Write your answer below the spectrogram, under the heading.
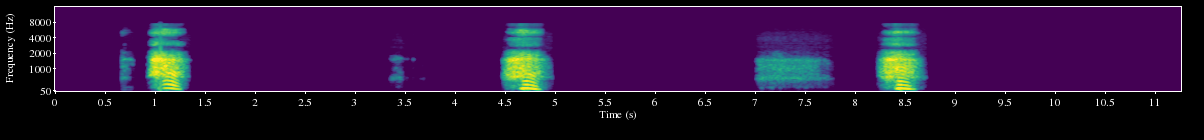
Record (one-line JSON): {"exhalation_length": "11.3 s", "exhalation_amplitude": 32656, "exhalation_signal_mean_std_ratio": 0.23, "survey_phase": "beta (2021-08-13 to 2022-03-07)", "age": "45-64", "gender": "Female", "wearing_mask": "No", "symptom_cough_any": true, "symptom_runny_or_blocked_nose": true, "symptom_sore_throat": true, "symptom_fatigue": true, "symptom_headache": true, "symptom_change_to_sense_of_smell_or_taste": true, "symptom_onset": "5 days", "smoker_status": "Never smoked", "respiratory_condition_asthma": true, "respiratory_condition_other": false, "recruitment_source": "Test and Trace", "submission_delay": "2 days", "covid_test_result": "Positive", "covid_test_method": "RT-qPCR", "covid_ct_value": 14.4, "covid_ct_gene": "ORF1ab gene"}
